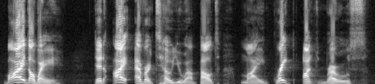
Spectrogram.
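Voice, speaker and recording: A man's voice: mid-range voice, sing-song, slow, bright, forceful tone, no echo, studio quality, exaggerated voice. A man voicing a pompous, long-winded old owl in a children's storybook. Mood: pompous, chatty.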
